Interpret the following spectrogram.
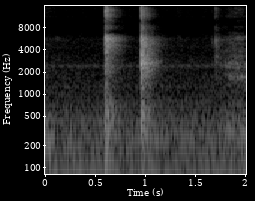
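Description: Two short, sharp clicks, about half a second apart, over faint room tone.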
